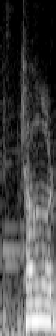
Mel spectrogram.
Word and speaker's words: Tullamore: Tullamore Distillery is in Tullamore, in the county Offaly. That's how it's pronounced, folks.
